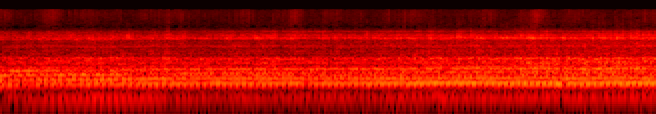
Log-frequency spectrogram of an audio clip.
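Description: A car engine roars steadily at full throttle with the accelerator pressed flat to the floor, a loud, unbroken drone that holds its pitch for several seconds with no voices over it.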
